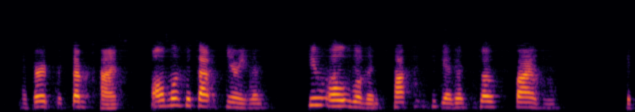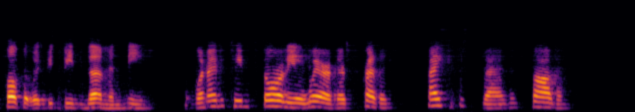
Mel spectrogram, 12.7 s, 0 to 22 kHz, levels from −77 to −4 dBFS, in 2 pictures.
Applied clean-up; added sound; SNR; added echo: neural mask model DeepFilterNet 3.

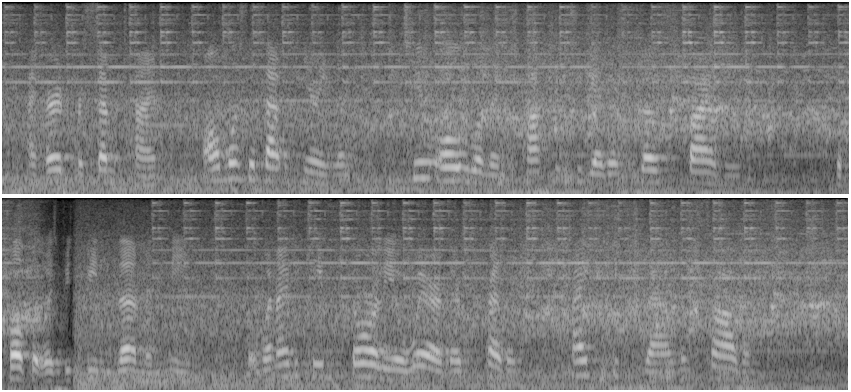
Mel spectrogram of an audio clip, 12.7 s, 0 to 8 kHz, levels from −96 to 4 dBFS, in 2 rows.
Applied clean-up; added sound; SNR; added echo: none; Train + Train; 1 dB; none.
